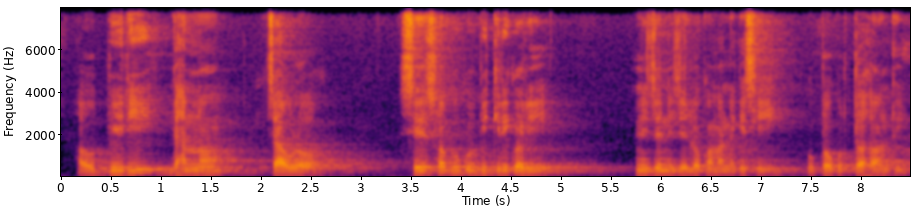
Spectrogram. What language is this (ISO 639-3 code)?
ori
